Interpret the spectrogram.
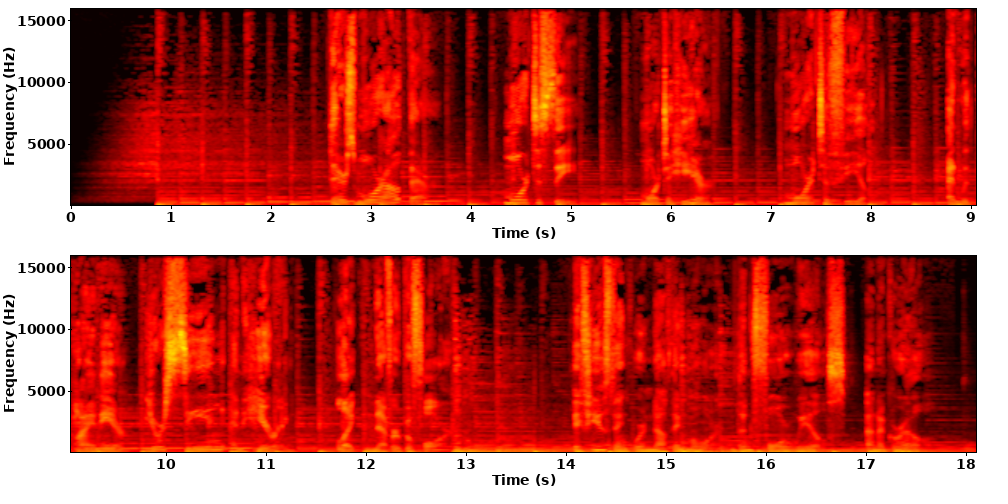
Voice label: English Commercial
